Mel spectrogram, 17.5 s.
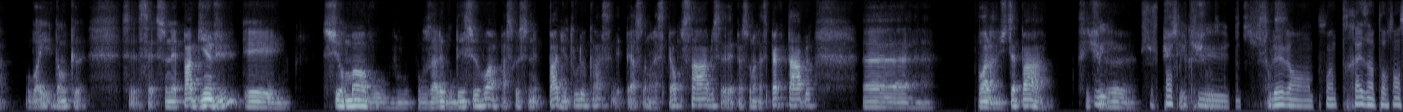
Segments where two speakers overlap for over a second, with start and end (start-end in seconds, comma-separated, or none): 13.7-16.1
